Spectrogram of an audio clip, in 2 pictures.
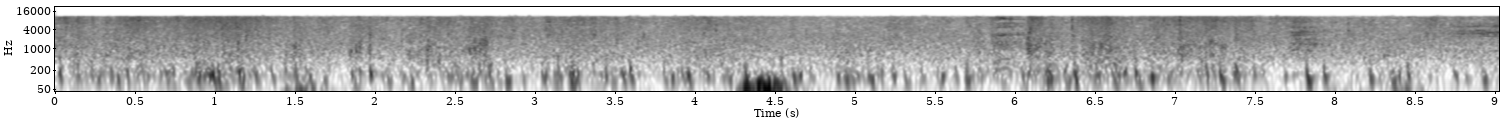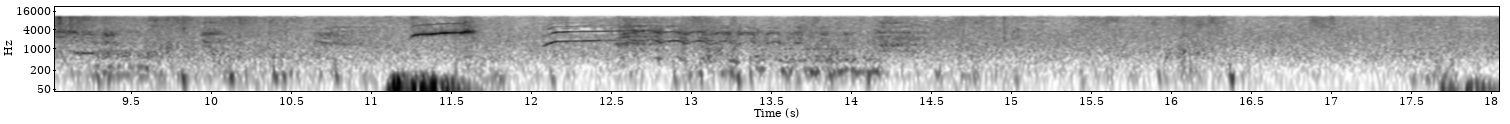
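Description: A horse in Red Dead Redemption 2 lets out a sharp, fairly close whinny over a soft, wind-like outdoor background with faint movement around it.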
